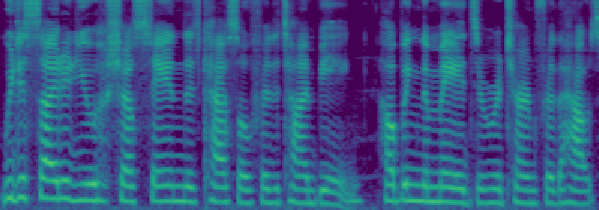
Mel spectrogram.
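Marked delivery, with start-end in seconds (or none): none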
